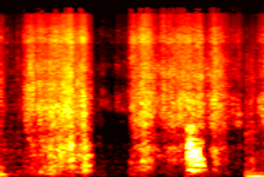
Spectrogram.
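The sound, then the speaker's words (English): Blue gift wrapping paper being torn open: three rough, crackly bursts of ripping and crinkling, separated by short pauses, with no voices. “Yeah, let's open them.”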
